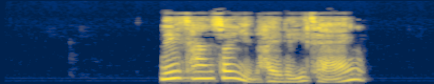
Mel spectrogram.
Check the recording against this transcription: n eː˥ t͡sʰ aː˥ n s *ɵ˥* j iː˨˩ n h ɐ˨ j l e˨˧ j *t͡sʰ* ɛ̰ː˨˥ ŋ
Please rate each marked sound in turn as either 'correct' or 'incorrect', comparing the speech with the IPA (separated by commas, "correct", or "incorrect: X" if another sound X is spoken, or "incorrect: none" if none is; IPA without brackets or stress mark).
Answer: correct, correct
